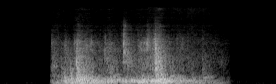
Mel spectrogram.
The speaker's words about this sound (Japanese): そう言って今日も私は先生のご指導を受けに、いつもの教室のドアを開けます。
